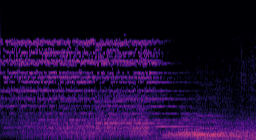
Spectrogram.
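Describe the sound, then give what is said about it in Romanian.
A school bell rings for the start of class: a loud, continuous electric ringing that runs unbroken through the whole clip, with its steady metallic tone shifting slightly partway through. “A sunat la clasă, iar holurile școlii sunt din nou pustii.”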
